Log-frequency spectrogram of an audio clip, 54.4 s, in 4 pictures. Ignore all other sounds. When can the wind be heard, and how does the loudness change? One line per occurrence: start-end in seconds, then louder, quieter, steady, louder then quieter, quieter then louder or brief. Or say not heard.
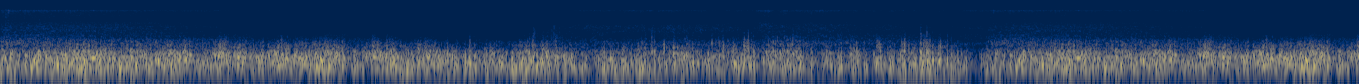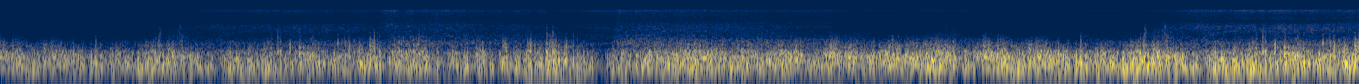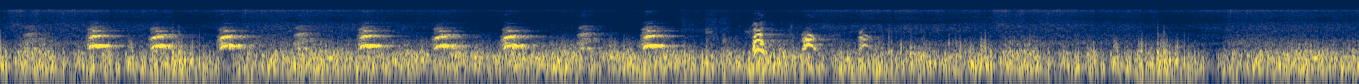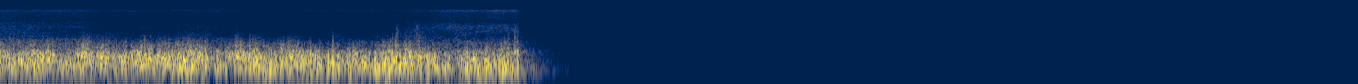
0.0-46.0 louder.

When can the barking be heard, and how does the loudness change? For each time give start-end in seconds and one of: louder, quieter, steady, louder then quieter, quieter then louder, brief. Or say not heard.
27.4-35.9 steady.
